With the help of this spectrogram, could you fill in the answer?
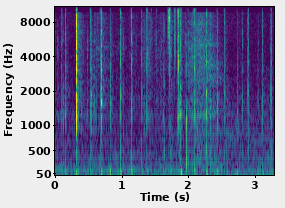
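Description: A small, hollow, closed hard plastic CD jewel case is held and tapped with fingernails. About nineteen quick, irregular clicky taps ring with a bright plastic tick near 1.2 kHz and die away almost instantly. They sit over a faint low hum at a quiet level.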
